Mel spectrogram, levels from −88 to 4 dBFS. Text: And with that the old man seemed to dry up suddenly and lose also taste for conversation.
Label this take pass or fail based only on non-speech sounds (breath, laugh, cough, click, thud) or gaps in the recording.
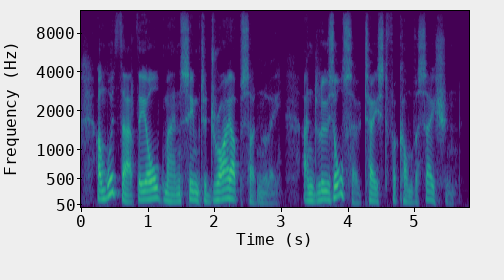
pass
